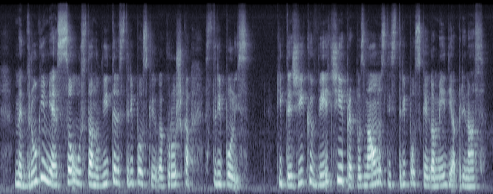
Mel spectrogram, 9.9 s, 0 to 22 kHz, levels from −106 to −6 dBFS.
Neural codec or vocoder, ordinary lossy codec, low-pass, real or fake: vocoder, 44.1 kHz, 128 mel bands every 512 samples, BigVGAN v2; none; 19.8 kHz; fake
